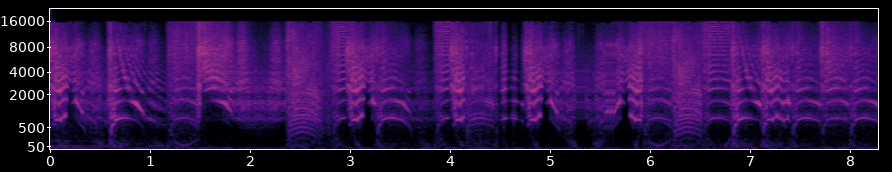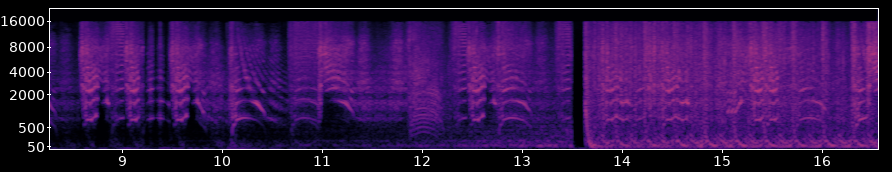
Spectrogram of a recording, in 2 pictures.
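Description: Hardtek (free-party techno) in a breakdown: the kick drum and bass are out, leaving repeated arching up-and-down synth sweeps and scattered noisy hits. After a brief cut near the end, the heavy kick and bass drop back in.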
